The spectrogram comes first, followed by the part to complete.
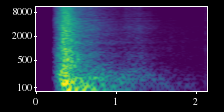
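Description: A whoosh sound effect with a deep low boom under it, hitting suddenly a fraction of a second in, sweeping down in pitch and fading out over about a second and a half.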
